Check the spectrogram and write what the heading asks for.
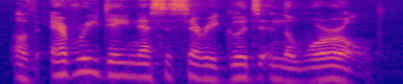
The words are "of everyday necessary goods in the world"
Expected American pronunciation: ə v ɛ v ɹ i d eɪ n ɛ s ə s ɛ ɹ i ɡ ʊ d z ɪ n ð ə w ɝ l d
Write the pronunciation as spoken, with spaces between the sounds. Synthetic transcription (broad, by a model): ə v ɛ v ɹ i d eɪ n ɛ s ə s ɛ ɹ i ɡ ʊ d z ɪ n ð ə w ɝ l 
